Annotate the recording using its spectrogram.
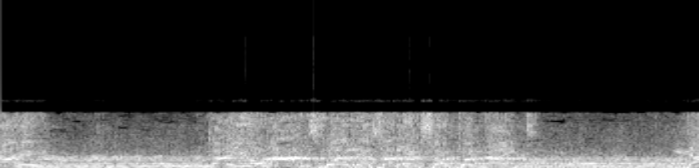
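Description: A congregation praying aloud at once, many voices rising and falling over steady held chords of background music.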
